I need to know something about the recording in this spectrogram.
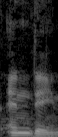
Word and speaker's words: Endine: It's the, and I'm probably going to pronounce this wrong, so please excuse me if I do, but Endine or Endian? Endine. Okay, I've been told it's Endine, the Endine family window.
